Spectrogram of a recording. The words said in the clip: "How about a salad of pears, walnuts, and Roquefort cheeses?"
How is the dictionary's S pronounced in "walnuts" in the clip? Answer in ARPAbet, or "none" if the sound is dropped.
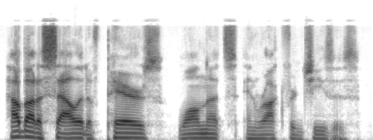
S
